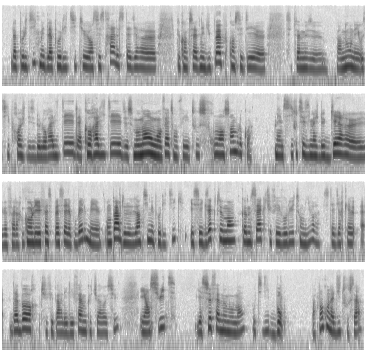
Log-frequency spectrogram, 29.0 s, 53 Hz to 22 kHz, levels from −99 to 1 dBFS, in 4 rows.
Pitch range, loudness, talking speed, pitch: 195-230 Hz, -32 LUFS, 230 wpm, 210 Hz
